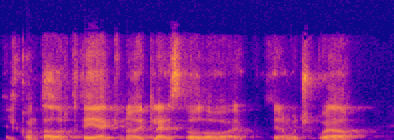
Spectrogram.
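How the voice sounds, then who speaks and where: A man with a Mexican accent giving an informal instructional talk as an accountant, explaining things in a cautionary, halting way. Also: medium pitch, steady tone, creaky, mellow. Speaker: accountant giving tax advice. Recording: roomy, echoing sound.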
